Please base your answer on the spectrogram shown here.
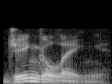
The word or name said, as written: jingling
